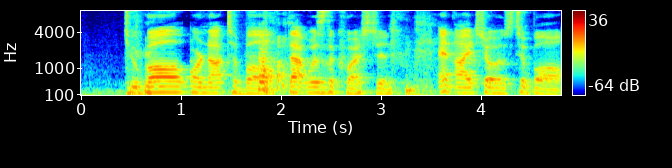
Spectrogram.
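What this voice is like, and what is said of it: William Shakespeare impression. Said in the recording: “William Shakespeare doing a post-game basketball interview”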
